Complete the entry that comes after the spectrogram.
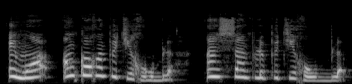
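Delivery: high-voiced, delighted little gambler; blissful. A narrator's reading. Maximov, delighted to have won, bets again blissfully. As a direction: pipe up high, thrilled with a small win. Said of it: "murmura béatement Maximov, enchanté d'avoir gagné".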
